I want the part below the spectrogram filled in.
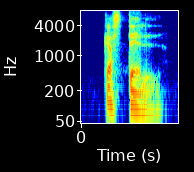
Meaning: castle
- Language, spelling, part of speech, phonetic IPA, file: Occitan, castèl, noun, [kasˈtɛl], LL-Q942602-castèl.wav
